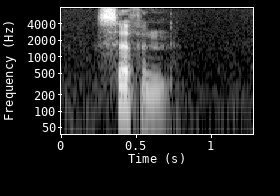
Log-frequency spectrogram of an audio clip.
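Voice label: "seven", English, male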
